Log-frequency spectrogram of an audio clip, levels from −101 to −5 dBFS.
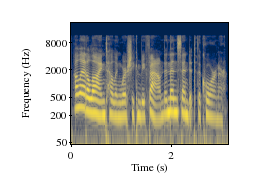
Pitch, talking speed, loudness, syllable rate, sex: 210 Hz, 325 wpm, -16 LUFS, 7.0 syllables/s, female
